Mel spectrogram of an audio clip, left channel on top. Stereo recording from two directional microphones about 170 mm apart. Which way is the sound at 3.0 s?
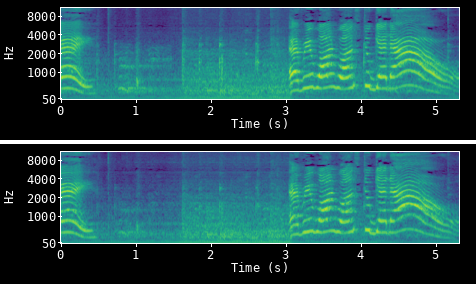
20° right (ahead or behind).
